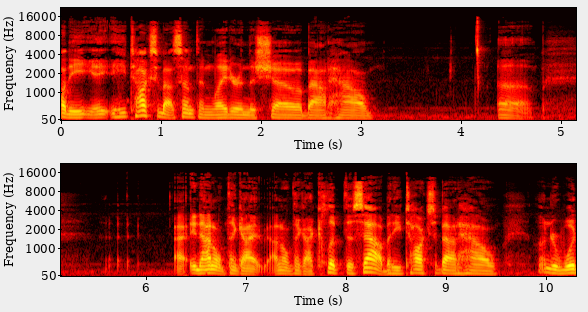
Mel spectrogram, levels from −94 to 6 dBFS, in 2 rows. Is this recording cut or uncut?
uncut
